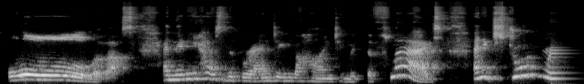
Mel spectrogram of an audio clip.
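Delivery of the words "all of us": "all" stretched long and loud; weighting on ALL. Shown as a demonstration. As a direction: lean hard and slowly on "all". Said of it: "Other weighting that he uses".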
